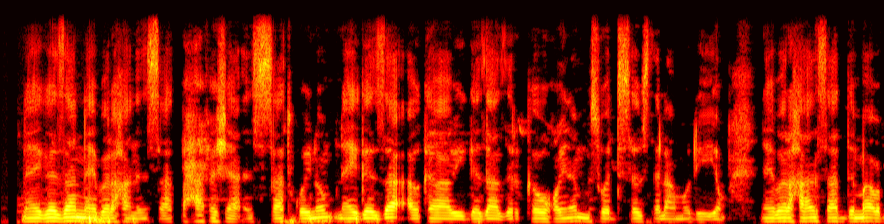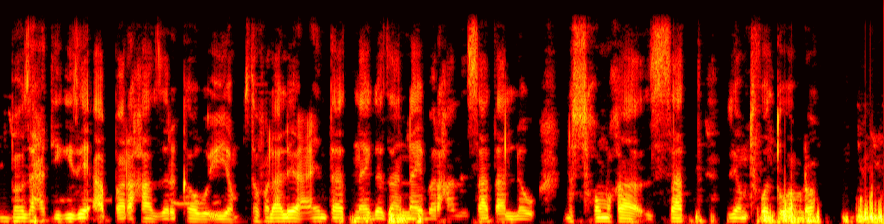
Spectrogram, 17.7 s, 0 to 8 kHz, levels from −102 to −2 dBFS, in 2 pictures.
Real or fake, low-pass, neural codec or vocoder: real; 7.2 kHz; none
